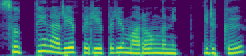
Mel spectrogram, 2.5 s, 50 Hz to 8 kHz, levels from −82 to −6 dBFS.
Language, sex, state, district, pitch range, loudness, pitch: Tamil, female, Tamil Nadu, Nilgiris, 220-255 Hz, -15 LUFS, 235 Hz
